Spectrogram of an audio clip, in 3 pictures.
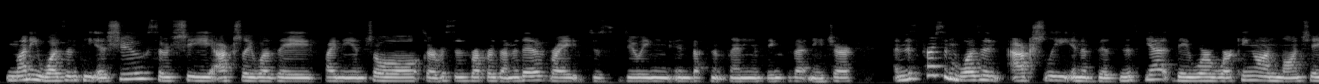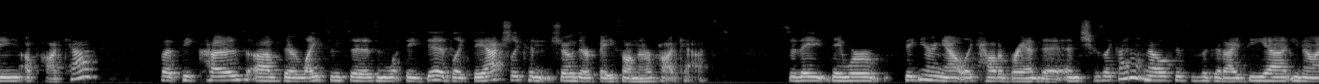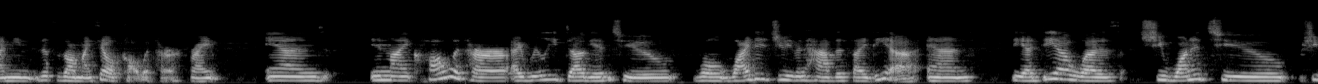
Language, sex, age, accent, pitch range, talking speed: English, female, 30-49, American, 165-215 Hz, 180 wpm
